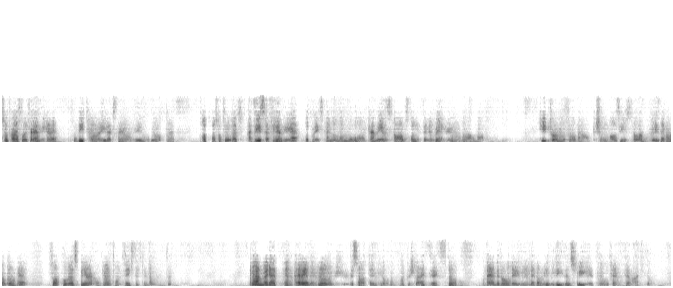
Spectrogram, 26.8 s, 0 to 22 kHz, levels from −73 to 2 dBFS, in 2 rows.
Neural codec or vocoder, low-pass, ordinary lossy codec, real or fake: codec, 44.1 kHz, 0.9 kbps, DAC; 7.2 kHz; AAC, 32 kbps; fake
